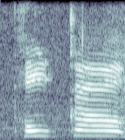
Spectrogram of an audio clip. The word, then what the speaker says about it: polka: I never pronounce the L though. It's polka.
